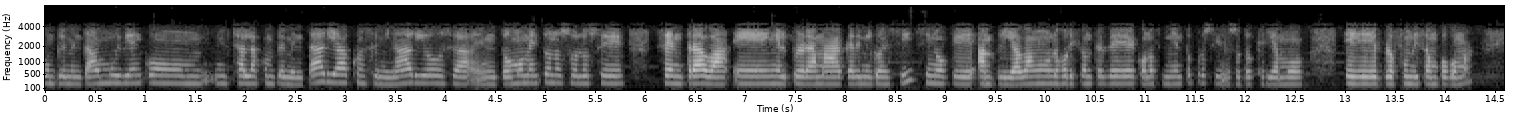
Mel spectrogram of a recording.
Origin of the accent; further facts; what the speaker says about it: Seville, Andalusia, Spain; yo soy de Sevilla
